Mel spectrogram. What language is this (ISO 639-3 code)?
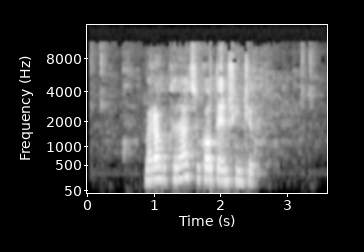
chm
